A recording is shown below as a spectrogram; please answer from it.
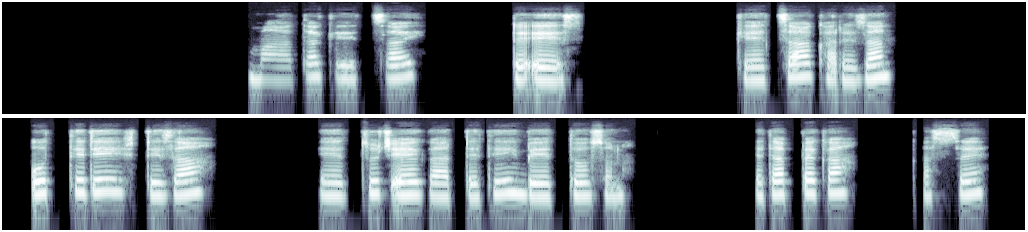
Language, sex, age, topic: Gamo, female, 36-49, government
